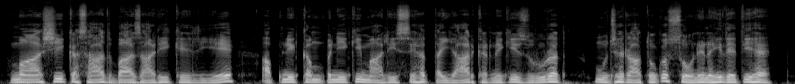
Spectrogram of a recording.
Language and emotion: Urdu, fearful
